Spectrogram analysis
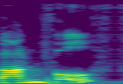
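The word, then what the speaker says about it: von Wolf: her last name is Vonvul, but it's spelled W O LF, but the W is pronounced as V, which is German.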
